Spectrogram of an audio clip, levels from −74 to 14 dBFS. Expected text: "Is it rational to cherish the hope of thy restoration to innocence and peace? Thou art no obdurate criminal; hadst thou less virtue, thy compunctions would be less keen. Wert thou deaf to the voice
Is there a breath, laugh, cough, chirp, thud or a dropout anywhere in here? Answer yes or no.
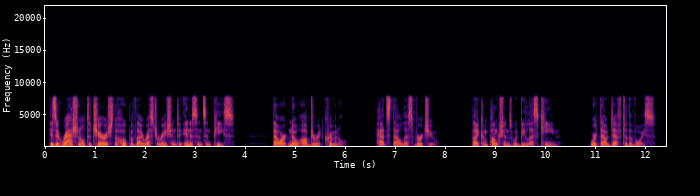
no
